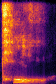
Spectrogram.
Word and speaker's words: pole: So recently I tend to really say, oh, there is some chocolate in the bowl, and this is the flag pole. Okay. So Pole. Pole. this way your speaker who's reading lips can really understand you.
